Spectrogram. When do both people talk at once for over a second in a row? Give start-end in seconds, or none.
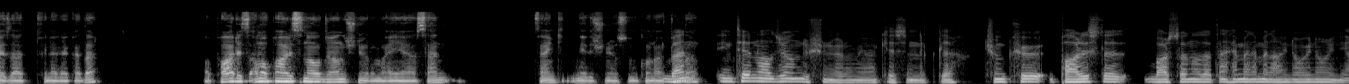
none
